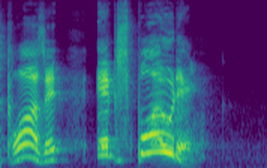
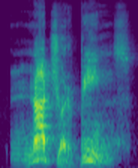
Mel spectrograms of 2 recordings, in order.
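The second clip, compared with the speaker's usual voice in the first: outraged cry; 7 semitones lower, slower than usual. A narrator's reading. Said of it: "cried Skipito, outraged".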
